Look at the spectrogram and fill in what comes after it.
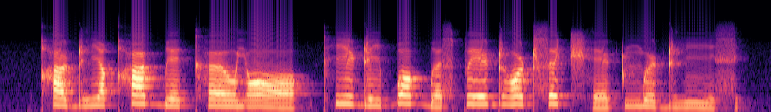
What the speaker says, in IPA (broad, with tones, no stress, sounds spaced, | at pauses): qʰ ə˧˩ ɖʱ i˧ qʰ œ˥ ɡ͡b e˧ kʰ œ˧ o̯ j ɔ˧˩ | kʰ i˥˧ ɖ i˧ ɓ ɔ˥ ɡ͡b ə˩˧ s p e˥ ɖʱ ɔ˥ ʈ s ə˥ t͡ʃʰ e˩˧ ʈ ŋ͡m ɯ˧˩ ɖʱ i˧˩ s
